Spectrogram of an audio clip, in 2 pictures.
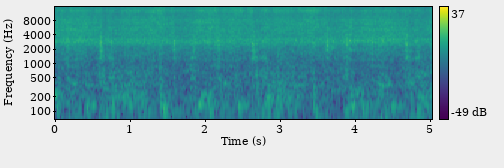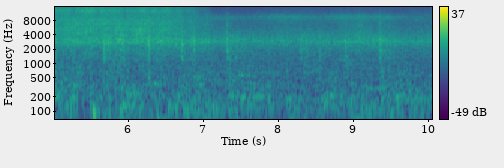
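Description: James Kay steam engine running, with a steady steam hiss over the clatter and clicks of its moving rods and valve gear. The highest part of the hiss fades about seven seconds in, leaving mostly the mechanical clatter.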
